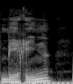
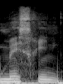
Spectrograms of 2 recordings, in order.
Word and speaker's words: Mesrine: Jacques Mérine, comme le prononcent ses proches, ou Mesrine, comme le disent de nombreux médias et policiers.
